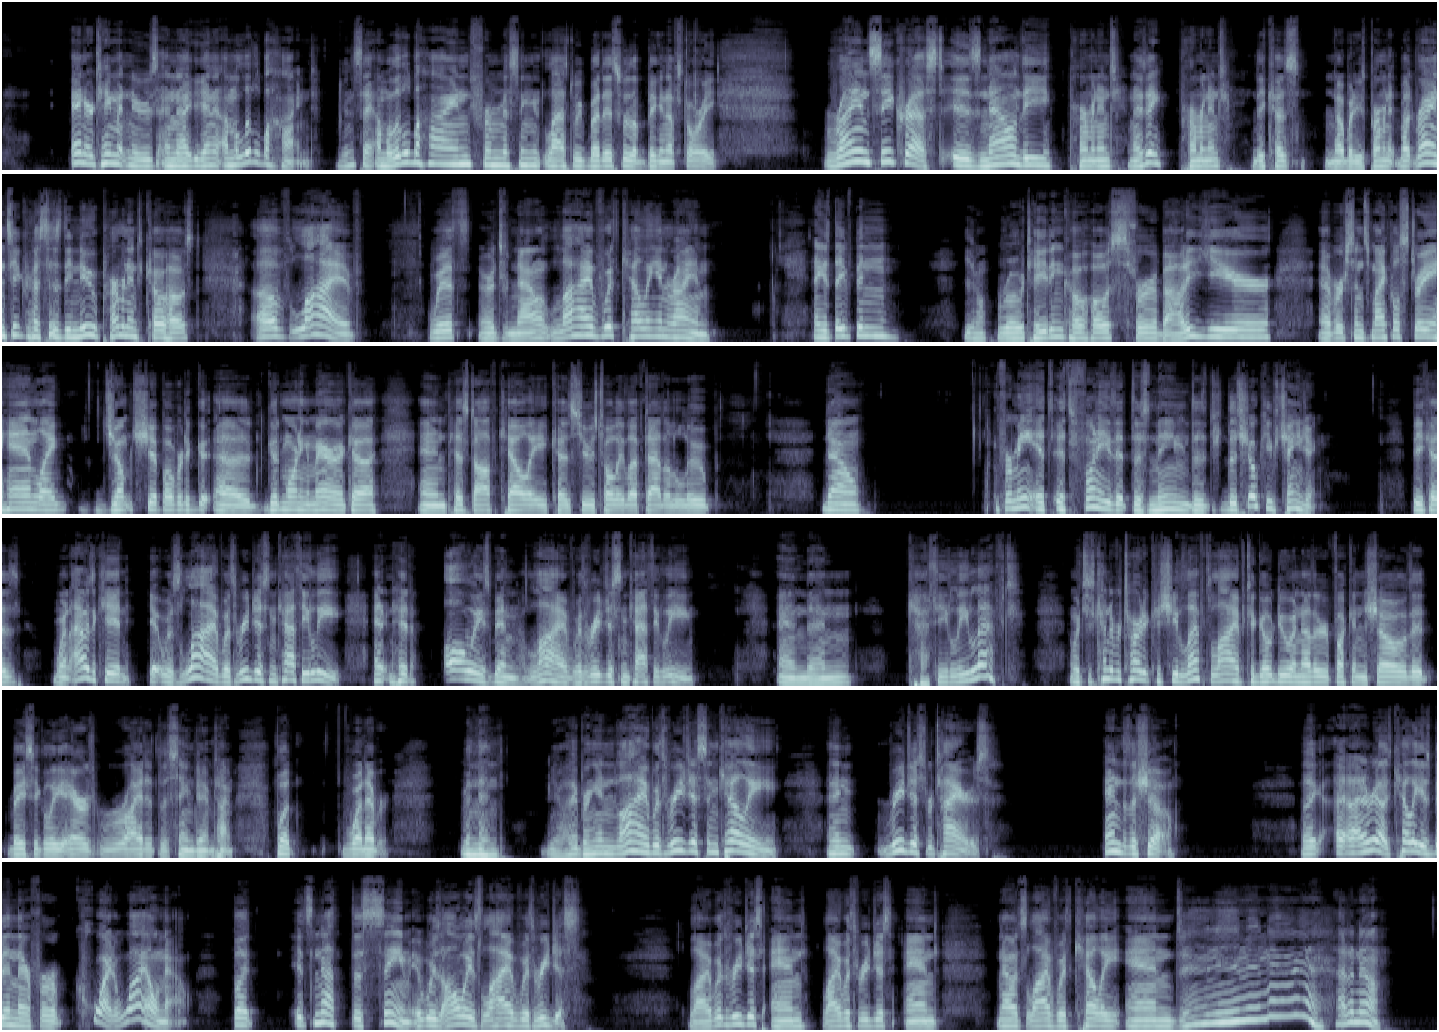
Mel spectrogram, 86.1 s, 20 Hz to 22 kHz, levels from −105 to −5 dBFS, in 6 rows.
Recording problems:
none

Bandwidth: 14.5 kHz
